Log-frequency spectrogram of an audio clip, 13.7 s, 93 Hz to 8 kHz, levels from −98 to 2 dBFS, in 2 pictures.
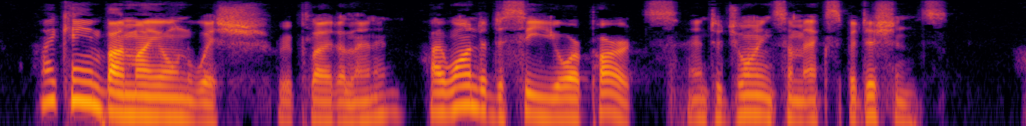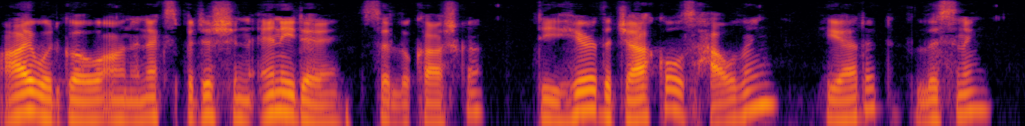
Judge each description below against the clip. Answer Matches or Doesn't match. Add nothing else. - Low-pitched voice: Matches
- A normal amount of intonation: Matches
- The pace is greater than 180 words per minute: Doesn't match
